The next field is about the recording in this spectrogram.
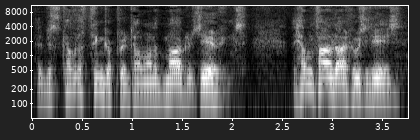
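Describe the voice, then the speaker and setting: A man playing an eager, helpful ally of amateur sleuths in a radio crime drama, with a husky voice. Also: fairly high pitch, rapid-fire. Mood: eager, inquisitive.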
